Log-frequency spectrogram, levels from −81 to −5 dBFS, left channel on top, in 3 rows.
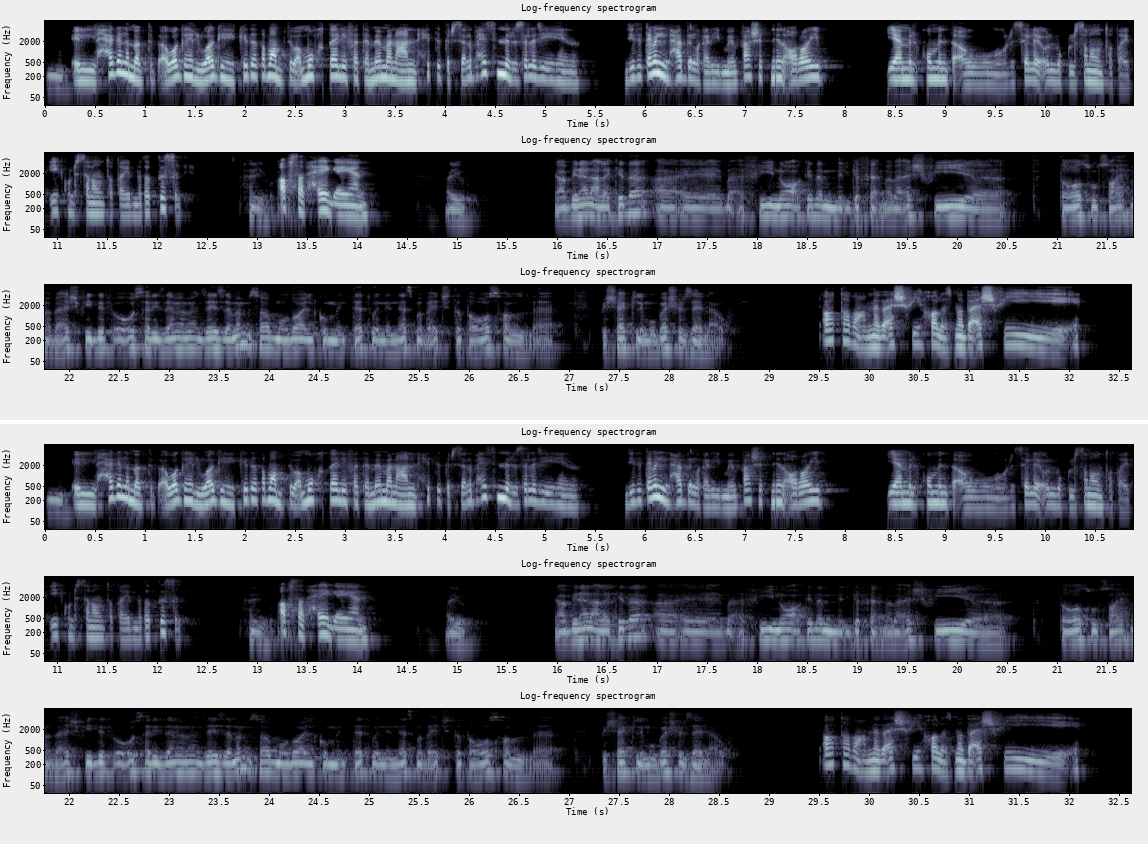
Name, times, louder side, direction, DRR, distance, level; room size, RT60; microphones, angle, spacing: voice 1, 0.3-5.3 5.8-7.8 8.4-12.2 13.2-14.1 29.5-32.1, left 4 dB, 50° left, 0.7 m, -29 dB
voice 2, 12.9-13.2 14.9-15.1 16.0-20.5 21.0-28.6, left 1 dB, 85° left, 2.0 m, -39 dB
14.0 x 9.9 x 7.6 m
head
